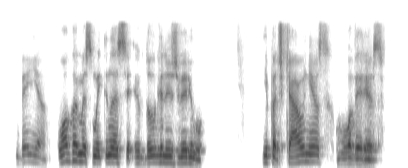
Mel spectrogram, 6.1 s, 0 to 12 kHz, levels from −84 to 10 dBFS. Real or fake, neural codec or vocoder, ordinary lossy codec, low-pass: fake; codec, 16 kHz, 2 kbps, X-Codec, HuBERT features, trained on balanced general audio; MP3, 96 kbps; 7.2 kHz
